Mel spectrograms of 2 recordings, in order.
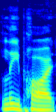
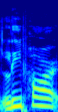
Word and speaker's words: Leapheart: Am I saying it right? Leaphart or Leap? Yeah. Okay. Leaphart. I'm missing the H. Leaphart.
